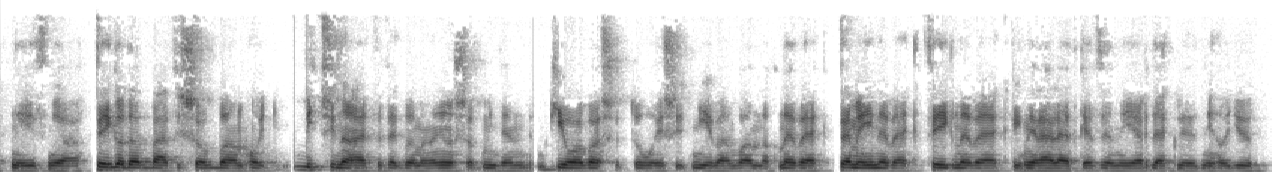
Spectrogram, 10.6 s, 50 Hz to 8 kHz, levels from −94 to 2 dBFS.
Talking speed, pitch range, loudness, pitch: 145 wpm, 120-130 Hz, -19 LUFS, 125 Hz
